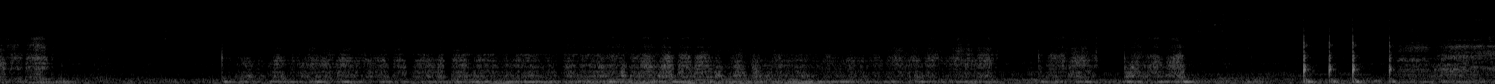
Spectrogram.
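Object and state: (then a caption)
Paper-covered cardboard box lid. A thin wooden stick held in the fingers traces and scratches over the printed surface of a newspaper-print covered box lid, likely hollow cardboard. The sound is a quiet, continuous papery scratching and rubbing with a low, dull body, ending in five sharp, brief taps near the close.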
